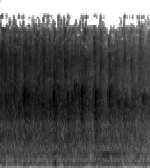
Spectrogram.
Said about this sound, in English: Let's give the Lord a clap of praise for that.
